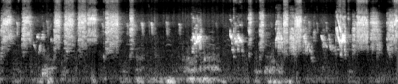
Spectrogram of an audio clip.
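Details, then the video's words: High, quick chirps and short warbled phrases from a budgerigar breeding pair, coming in rapid bursts with soft low notes between them. "Colourful Budgies Chirping Sounds"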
